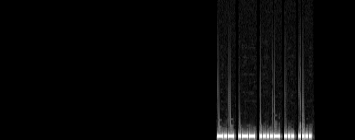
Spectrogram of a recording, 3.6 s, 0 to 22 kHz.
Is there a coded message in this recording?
Yes: Morse code from 2.2 to 3.1 s, heard as a keyed tone, about 68 wpm, 700 Hz. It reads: KW4SH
